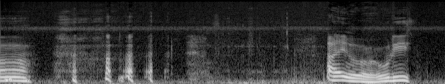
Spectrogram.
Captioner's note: laughs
